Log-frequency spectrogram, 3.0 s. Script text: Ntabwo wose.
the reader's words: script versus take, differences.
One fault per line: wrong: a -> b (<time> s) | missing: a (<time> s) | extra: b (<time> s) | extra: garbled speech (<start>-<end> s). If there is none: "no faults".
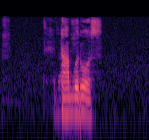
no faults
